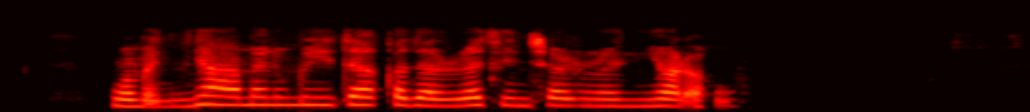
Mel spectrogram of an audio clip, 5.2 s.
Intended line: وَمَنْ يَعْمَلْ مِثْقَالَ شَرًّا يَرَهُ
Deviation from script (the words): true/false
true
